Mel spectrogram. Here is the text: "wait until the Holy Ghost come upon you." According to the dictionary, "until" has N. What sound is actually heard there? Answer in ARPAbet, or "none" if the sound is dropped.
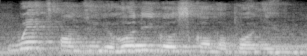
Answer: N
